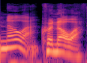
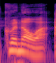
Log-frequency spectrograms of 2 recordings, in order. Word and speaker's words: quinoa: Quinoa. – Yeah. – You used to say? – Yeah, I said... – Quinoa. – Yeah, yeah. – I said quinoa and it's quinoa.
